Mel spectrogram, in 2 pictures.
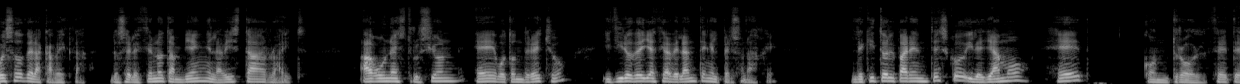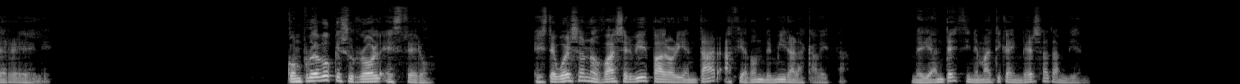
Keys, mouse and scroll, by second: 1.6 right click, 3.5 right click, 4.6 e, 6.7-8.5 drag, 9.8 right click, 10.7 middle click, 11.3-13.6 drag, 11.3 right click, 19.3-21.9 middle drag.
